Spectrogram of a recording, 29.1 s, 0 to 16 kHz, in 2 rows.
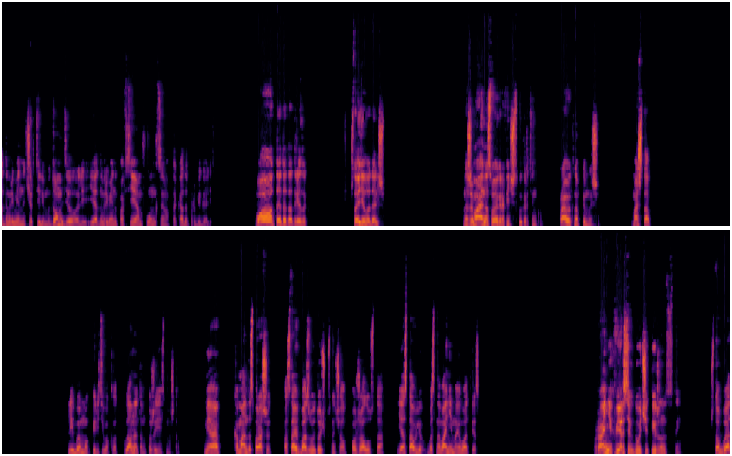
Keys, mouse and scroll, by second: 0.3 click, 5.8 click, 7.8-9.4 scroll down 1, 9.4 click, 10.9 right click, 14.6 click, 20.0 middle click, 20.6 middle click, 24.3 click.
